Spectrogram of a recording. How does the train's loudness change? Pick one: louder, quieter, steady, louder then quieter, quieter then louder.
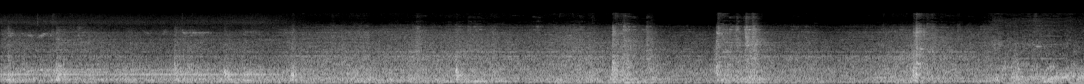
steady.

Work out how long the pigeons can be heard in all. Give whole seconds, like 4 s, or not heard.
not heard.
